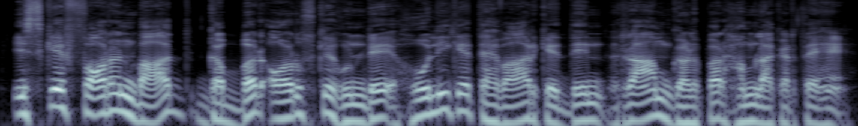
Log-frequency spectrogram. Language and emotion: Urdu, neutral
